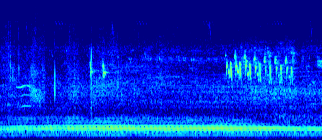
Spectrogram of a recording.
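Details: Bee-eaters, species unconfirmed, call from a tree in scrubland near Sam Roi Yot, Thailand, in the evening: a quick run of short, chirpy, rolling notes near the end, over a steady low engine-like hum and scattered bird chirps.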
